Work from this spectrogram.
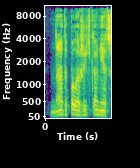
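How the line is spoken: Muttering. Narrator (Russian): бормотал он

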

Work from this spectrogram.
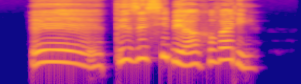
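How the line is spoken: Exclaimed. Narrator (Russian): воскликнул Курт

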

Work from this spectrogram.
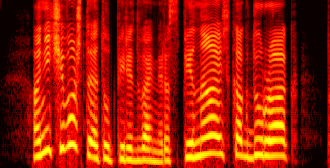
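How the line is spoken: Angry booming bass. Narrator (Russian): прогудел сердитый бас Павла Николаевича

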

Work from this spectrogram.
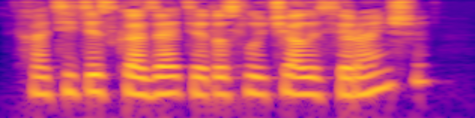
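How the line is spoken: Deathly calm question. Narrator (Russian): Мертвенно-спокойным голосом спросил

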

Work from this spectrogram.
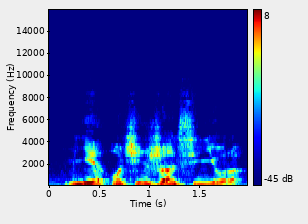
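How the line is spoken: Hoarse with emotion. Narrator (Russian): сказал я охрипшим от волнения голосом

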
